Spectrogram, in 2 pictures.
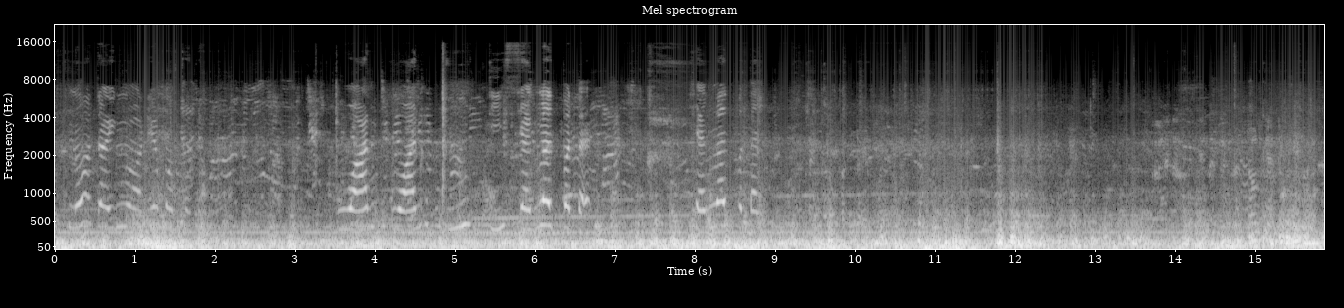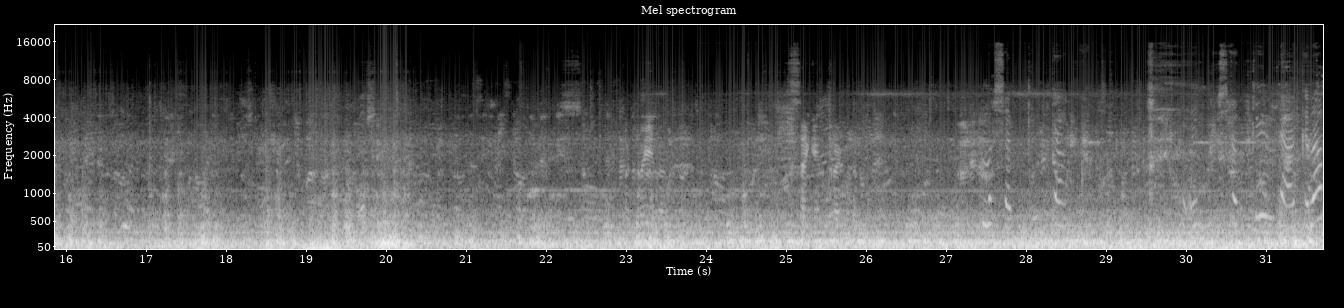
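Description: Steady low rumble of a Vande Bharat electric train running, heard from inside the coach, with a faint steady hum. People's voices sound over it in the first several seconds.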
